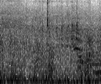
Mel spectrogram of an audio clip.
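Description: Wind buffeting the microphone in a steady low rumble.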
